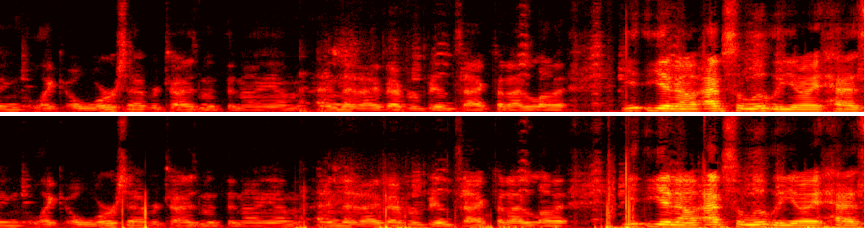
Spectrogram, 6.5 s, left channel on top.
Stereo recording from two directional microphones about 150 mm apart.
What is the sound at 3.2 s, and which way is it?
Speech, 40° left (ahead or behind).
